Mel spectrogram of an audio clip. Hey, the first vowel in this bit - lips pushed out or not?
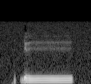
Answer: no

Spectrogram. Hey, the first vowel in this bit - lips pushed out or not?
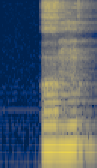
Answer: yes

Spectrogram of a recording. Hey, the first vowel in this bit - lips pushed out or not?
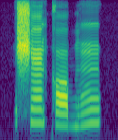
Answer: no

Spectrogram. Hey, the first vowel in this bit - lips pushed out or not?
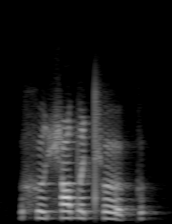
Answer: yes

